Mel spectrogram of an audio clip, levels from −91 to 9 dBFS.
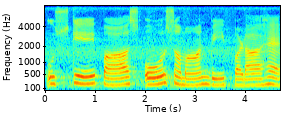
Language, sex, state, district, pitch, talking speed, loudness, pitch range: Hindi, male, Punjab, Fazilka, 190 Hz, 90 wpm, -15 LUFS, 175-205 Hz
